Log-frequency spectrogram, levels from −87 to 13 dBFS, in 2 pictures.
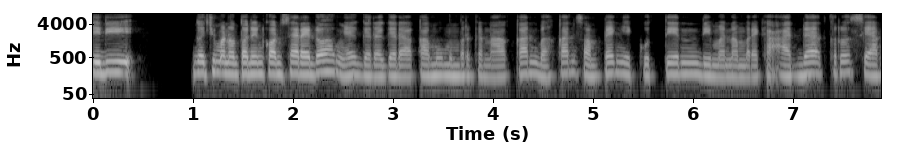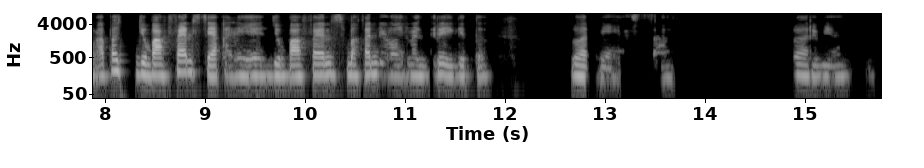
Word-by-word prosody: jadi, 185 +1 +6 0.9
gak 185 -1 +2
cuma 195 -2 +3
nontonin 180 +1 +3
konsernya 175 0 +5
doang 200 -1 +3
ya - - +1
gara-gara 155 0 0
kamu 160 +1 0
memperkenalkan 155 +2 -3
bahkan 175 +6 -3
sampai 160 +3 0
ngikutin 170 +1 -2 0.2
di - - +2
mana 150 0 -2
mereka 150 +2 -3 0.2
ada 160 +4 0 0.2
terus 190 +1 -5
yang 160 0 +1
apa, 175 +6 -1 0.3
jumpa 165 -2 +8
fans 200 -1 +6
ya 150 - +7
tadi 155 +1 -5
jumpa 160 -1 +2
fans, 170 0 +1
bahkan 165 +1 0
di 180 - -10
luar 155 +1 -9
negeri 160 +2 -4 0.2
gitu. 150 -2 -10 0.9
Luar 155 -2 0 0.2
biasa. 135 +1 -17 1.2
Luar 160 -2 -7
biasa. 155 +1 -14
160 Hz, 135 wpm, -24 LUFS, 155-180 Hz, 1.2 s, jumpa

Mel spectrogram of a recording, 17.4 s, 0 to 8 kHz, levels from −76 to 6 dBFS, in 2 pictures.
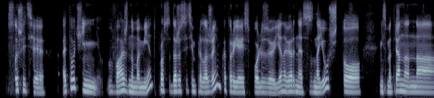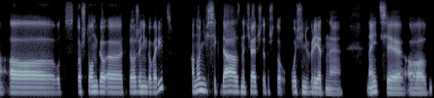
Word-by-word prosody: Слушайте, 145 -10 -1 0.3
это 215 - 0
очень 140 - +1
важный 130 +1 +1
момент. 115 - 0
Просто 150 -3 -2
даже 140 0 +3
с 140 - -4
этим 140 -1 -5
приложением, 130 - +2
которое 135 - +1
я 120 0 +5
использую, 115 -2 0
я, 125 +4 +2
наверное, 135 -2 +2
осознаю, 125 - 0
что, 125 - +2 0.3
несмотря 130 +2 +2
на 135 -3 +2
на 120 -2 +2
а, 115 -1 +2
вот 110 +1 -12 0.2
то, 130 - -3
что 125 - -3
он 130 0 0
го 125 - +1
а, 115 -1 +1
это 115 +1 -15
приложение 125 0 -1
говорит, 140 - -3 0.3
оно 135 +4 -2
не 160 -1 -1
всегда 135 -1 +1
означает, 125 0 -1
что 130 - -8
это 125 0 -15
что 120 -1 -8
очень 125 -2 -5
вредное, 105 -4 -2 0.5
знаете, 105 -4 0
а 105 0 -1
125 Hz, 140 wpm, -23 LUFS, 115-135 Hz, 0.5 s, я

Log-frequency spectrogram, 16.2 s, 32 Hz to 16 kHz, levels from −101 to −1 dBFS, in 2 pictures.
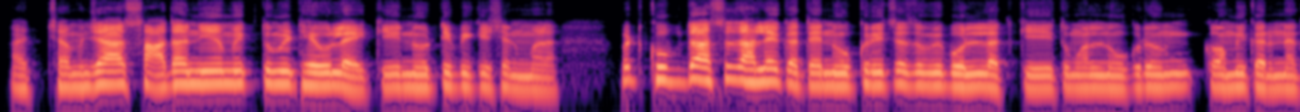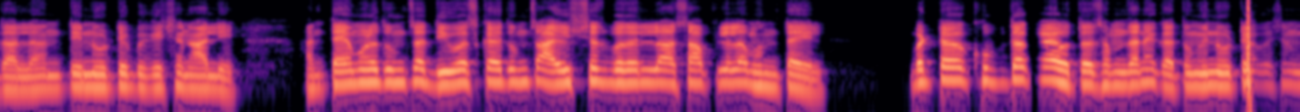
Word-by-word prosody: अच्छा 125 +2 -6
म्हणजे 135 +3 0
हा 155 0 +7
साधा 145 +1 +3
नियम 160 0 +2
एक 155 -2 -3
तुम्ही 160 -1 +1
ठेवला 145 -2 +4
आहे 115 - +3
की 130 0 -2
नोटिफिकेशन 130 0 -3
म्हणा. 110 -2 -4 0.4
बट 195 -1 -4
खूपदा 200 -1 +5
असं 195 +2 +3
झालं 180 -2 +7
आहे 180 - +4
का 160 -2 +1
त्या 140 0 +2
नोकरीचं 145 +2 -1
तुम्ही 145 0 -1
बोललात 135 -2 +2
की 120 -1 -2
तुम्हाला 125 -1 -3
नोकरीहून 130 +2 -4
कमी 135 0 -2
करण्यात 120 -1 -2
आलं 115 0 -3
आणि 120 0 -7
ती 135 - -1
नोटिफिकेशन 130 0 -5
आली 120 -3 -2 0.5
आणि 120 0 -9
त्यामुळे 160 +3 +2
तुमचा 175 +1 -1
दिवस 160 +1 0
काय 175 -2 +1
तुमचं 175 +1 -4
आयुष्यच 170 +3 +2
बदललं 170 0 0
असं 165 +1 +1
आपल्याला 170 +1 -1
म्हणता 135 -4 -3
येईल. 110 -5 -1 0.6
बट 170 +3 +1
अ, 195 -1 +4
खूपदा 190 +1 -1
काय 195 -1 +4
होतं 160 -2 +2
समजा 150 +1 -2
नाही 175 +2 -4
का 140 - 0
तुम्ही 140 0 -2
नोटिफिकेशन 150 +1 0
145 Hz, 200 wpm, -25 LUFS, 130-170 Hz, 0.6 s, हा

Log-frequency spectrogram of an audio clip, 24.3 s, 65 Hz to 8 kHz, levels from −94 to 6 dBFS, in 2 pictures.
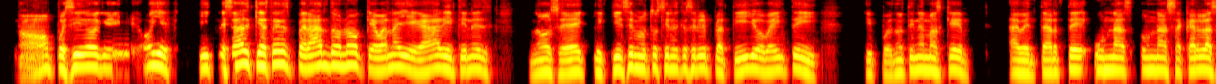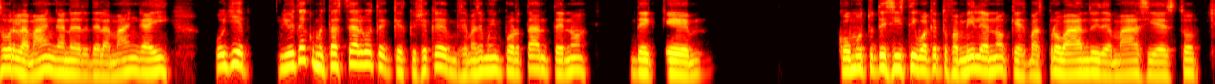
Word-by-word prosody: No, 160 +1 -1
pues 160 -2 +3
sí, 180 +1 +7
oye, 170 - +2
eh, - - -16
oye 185 -3 +4 0.3
y, 165 0 +1
que - - -1
sabes 205 +2 +7
qué 200 - +2
ya - - +11
estás 210 +3 +4
esperando, 185 +2 +3
¿no?, 195 -1 +2
que 155 - 0
van 150 +4 +2
a 180 - +2
llegar 155 0 +2
y 155 - +3
tienes 150 -2 -3 0.4
no 135 +4 -1
sé, 130 +2 +1
que 135 - -2
en 125 - -11
15 155 +5 +2
minutos 165 -1 0
tienes 160 -2 0
que 160 - -4
servir 160 +1 0
el 155 - -14
platillo, 150 +2 0
o - - -3
20, 150 +2 -1
y 120 -6 -1 0.4
y, 125 - -7
pues, 120 -1 -8
no 130 0 -4
tienes 155 +2 -1
más 145 -4 -1
que 145 -6 -2 0.4
aventarte 135 +4 0
un 155 0 0
as 145 -3 -1
un 155 0 -2
as 150 -2 +2
sacar 145 +1 -1
el 155 - +2
as 150 - +3
sobre 160 0 0
la 130 -4 +1
manga, 140 +4 -1
en 130 - -1
el 125 -2 -3
de 120 - -5
la 115 - -4
manga, 135 +4 -3
ahí. 135 0 -1 0.4
Oye, 180 +3 0 0.3
y 165 - -3
ahorita 255 +8 +3
comentaste 185 -1 0
algo 205 0 +2
te 175 -6 -4
que 140 0 -4
escuché 135 +2 -7
que 175 -1 -1
se 120 - -8
me 125 - -5
hace 140 - -2
muy 150 - -1
importante, 140 0 -3
¿no? 145 -1 -4 0.4
De 130 -1 -1
que 125 -3 +3 1.5
cómo 155 +3 0
tú 160 - -5
te 170 - +3
hiciste 165 +1 +1
igual 155 -3 +1
que 165 - -3
tu 155 -1 -8
familia, 145 +3 +1
¿no? 150 -1 -3
Que 125 -3 -4
vas 115 -1 -6
probando 130 -1 +1
y - - +1
demás 120 +1 -3
y 120 -1 -4
esto, 120 +2 -4
150 Hz, 220 wpm, -20 LUFS, 130-165 Hz, 1.5 s, ya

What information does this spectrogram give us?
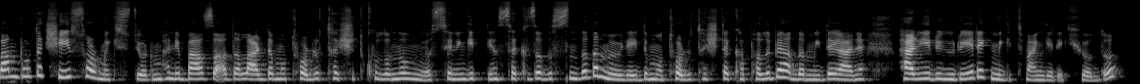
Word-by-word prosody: ben 350 +1 +5
burada 370 +2 -1
şeyi 345 -3 +2
sormak 315 -11 0
istiyorum, 230 +1 -2
hani, 260 -1 -1
bazı 255 0 +3
adalarda 240 0 +1
motorlu 250 0 -1
taşıt 260 -3 -5
kullanılmıyor, 245 -4 -1
senin 240 +4 -2
gittiğin 255 0 -3
Sakız 260 +1 -4
Adası'nda 275 +3 -1
da 395 - +6
mı 300 -8 +2
öyleydi, 215 +1 -1
motorlu 230 0 0
taşıta 250 0 -4
kapalı 245 +2 -2
bir 335 -1 +7
adamıydı, 235 -4 0
yani, 230 -1 +2 0.3
her 260 -1 +8
yere 255 0 +1
yürüyerek 260 +6 +1
mi 235 -3 +1
gitmen 215 -2 -5
gerekiyordu? 200 - -5
250 Hz, 160 wpm, -24 LUFS, 235-265 Hz, 0.3 s, her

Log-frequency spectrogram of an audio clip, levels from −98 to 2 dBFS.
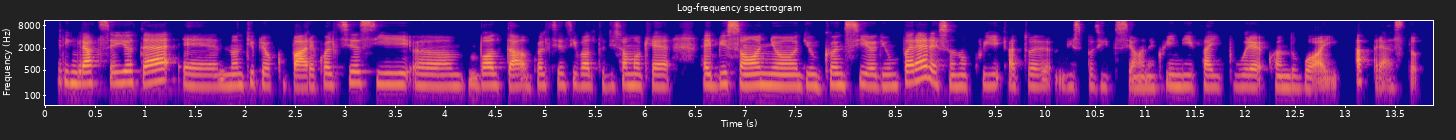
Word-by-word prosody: Ringrazio 225 -1 +3
io 235 +1 -1
te 240 +5 +8
e 185 -2 -4
non 195 +1 -6
ti 220 +3 -10
preoccupare, 180 -2 +4
qualsiasi, 210 +1 -3
uhm 190 -1 -3
volta 200 -2 +2
qualsiasi 200 0 -9
volta, 195 -1 -3
diciamo 195 +2 -5
che 185 -1 -1 0.3
hai 195 0 +2
bisogno 195 -1 +3
di 190 +1 -9
un 190 -1 -9
consiglio 200 +1 -1
o - - -2
di 190 0 -11
un 190 +1 -11
parere 235 +5 +6
sono 185 -2 -3
qui 195 0 -9
a - - -1
tua 185 -1 -8
disposizione, 180 -2 -8
quindi 185 0 -9
fai 175 -2 -2
pure, 180 -1 0
quando 175 -1 -8
vuoi, 165 -1 0
a - - +2
presto. - - -8
195 Hz, 150 wpm, -26 LUFS, 185-205 Hz, 0.3 s, te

